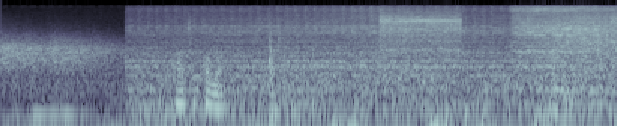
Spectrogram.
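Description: A spinning saw blade whirs and grinds loudly.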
